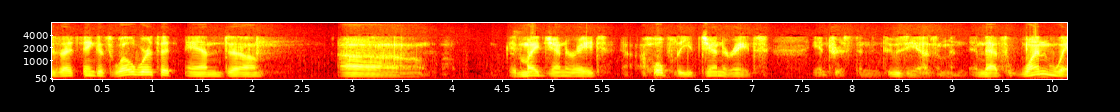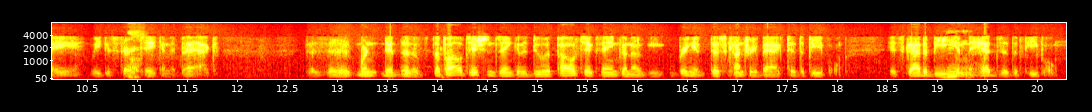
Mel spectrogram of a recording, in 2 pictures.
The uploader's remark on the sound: Your Phone Calls.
